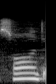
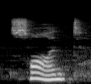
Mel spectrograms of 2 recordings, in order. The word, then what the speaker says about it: صاد: Letter Saad, it's somehow similar to the S, but of course it's not S. If you remember, the letter in Arabic that's pronounced like the English S is called Sin, okay? Saad is different, it's like a graphy S. So of course it doesn't have an exact match or an equivalent in English, okay? It's somehow different.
